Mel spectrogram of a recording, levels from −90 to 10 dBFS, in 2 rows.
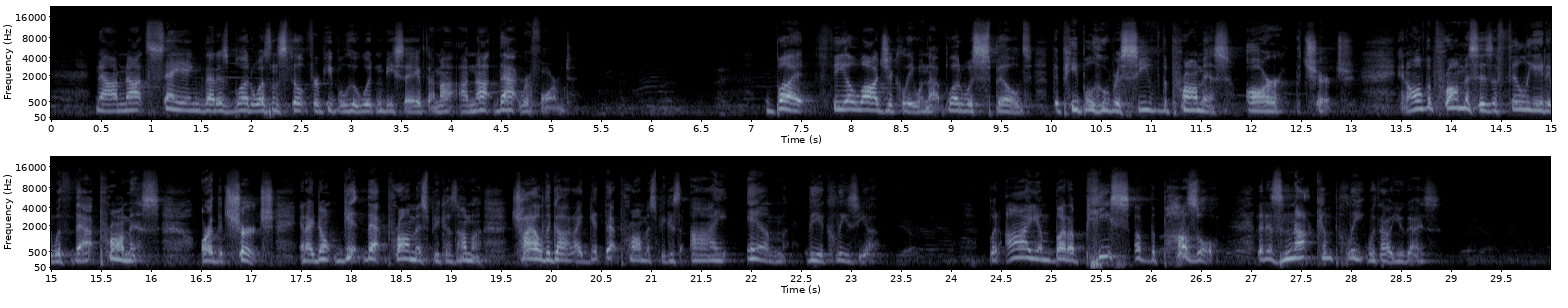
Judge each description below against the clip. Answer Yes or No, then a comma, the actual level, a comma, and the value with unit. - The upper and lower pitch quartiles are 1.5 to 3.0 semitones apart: No, average, 3.8 semitones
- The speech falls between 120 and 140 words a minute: No, average, 170 wpm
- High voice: Yes, high, 225 Hz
